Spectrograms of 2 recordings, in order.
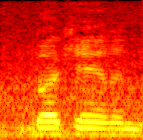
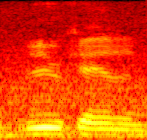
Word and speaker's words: Buchanan: kingsland texas llano texas buckhannon dam or buchanan down depending on how you want to pronounce it so and then also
